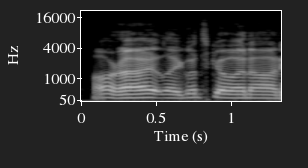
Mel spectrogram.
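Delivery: hammed-up confusion; mock bewildered. Teens asking the recruiter what is happening, mock puzzled. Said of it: "And you're just like".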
